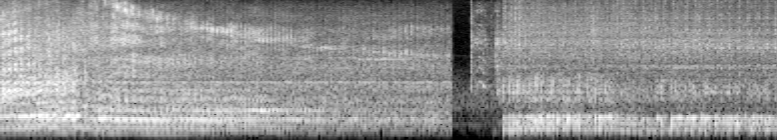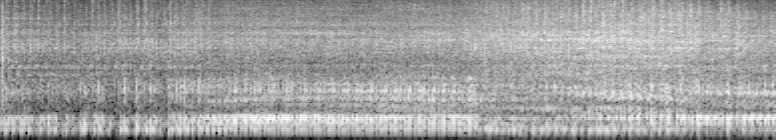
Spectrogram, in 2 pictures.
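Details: Turbocharged Royal Enfield, tuned custom build, warmed up: revs blipped up and down with a thin turbo whistle over the exhaust rising and falling with revs, described as brutal and beastly; normal spool, no fault.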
